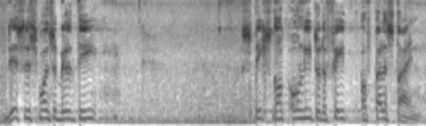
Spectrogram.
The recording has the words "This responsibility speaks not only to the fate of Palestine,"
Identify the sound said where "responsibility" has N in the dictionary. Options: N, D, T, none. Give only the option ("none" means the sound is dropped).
N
